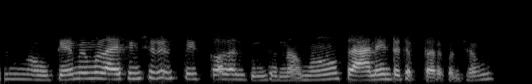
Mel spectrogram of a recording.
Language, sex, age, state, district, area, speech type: Telugu, female, 18-30, Telangana, Peddapalli, rural, conversation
